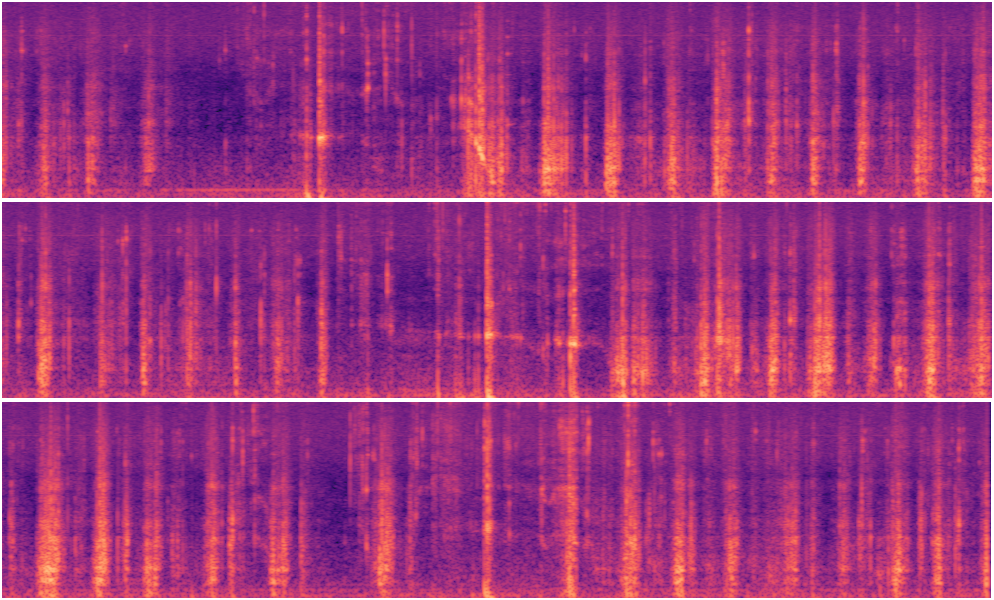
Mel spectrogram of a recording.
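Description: Biting and chewing crunchy chalk: a dense run of sharp crunches, several a second, with the loudest bites standing out every few seconds.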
